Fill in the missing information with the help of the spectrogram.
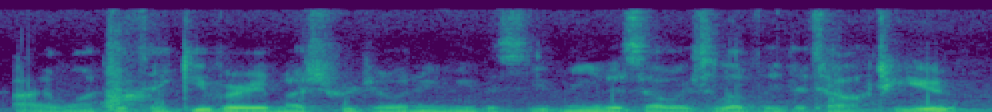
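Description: Man, very low pitch, podcast host, polite formal measured phrasing, muffled lo-fi sound, noticeable noise. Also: flat delivery. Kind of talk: conversational interview hosting. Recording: dull lo-fi audio, clear background noise.

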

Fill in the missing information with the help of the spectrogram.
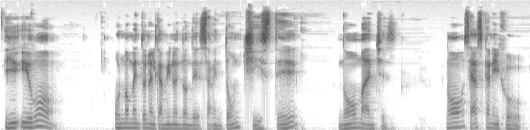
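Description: A young Mexican man telling stories on his podcast in a loose, profane comic monologue. His voice sits in an ordinary middle pitch, and he keeps jumping into put-on voices for the people he quotes. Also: takes it slowly. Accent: Mexican Spanish. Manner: slangy, profane, animated storytelling with put-on voices. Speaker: podcast host. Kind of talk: casual comedic monologue.

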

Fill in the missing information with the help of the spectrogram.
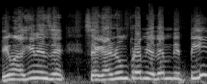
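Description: Man, Mexican accent, high-pitched, slangy, joking, reading chat comments, faint music. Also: steady tone, fast, a bit bright. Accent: Mexican Spanish. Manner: joking, slangy, reads names aloud. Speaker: co-host reading viewer comments. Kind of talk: casual livestream chat.

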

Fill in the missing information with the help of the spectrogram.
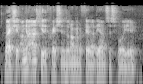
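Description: A man's voice: very deep voice, very fast, slight background noise. A man hosting a casual podcast, rambling with lots of restarts and fillers. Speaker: podcast host. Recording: echoey room, faint ambience.

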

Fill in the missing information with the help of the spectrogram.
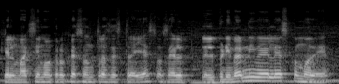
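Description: A man's voice: fairly low pitch, quick pace. A young man with a Mexican Spanish accent, chatting casually, chiming in with questions and jokes, full of slang. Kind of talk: casual chat.

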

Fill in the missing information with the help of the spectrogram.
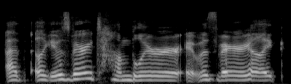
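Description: A woman's voice: medium pitch, steady tone, moderate pace, fairly bright tone, no room sound. Brief: woman podcast co-host, casual book chat, dry close sound. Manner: chatty, lots of "like" and "kinda". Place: home, with her cat nearby.

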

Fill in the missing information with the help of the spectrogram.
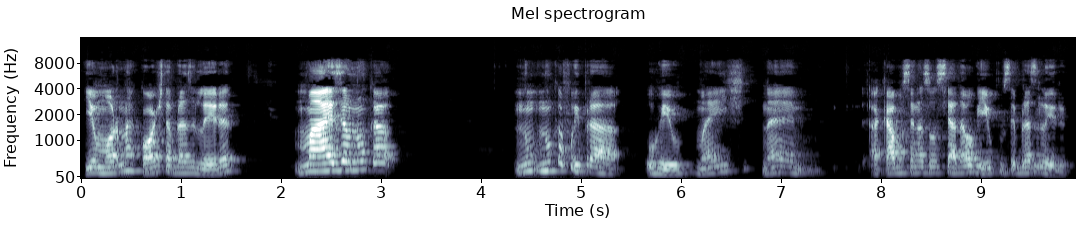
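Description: His voice on the high side and a bit bright, a man from Recife teaches an interactive online class live, speaking in a northeastern Brazilian accent. He is chatty and questioning, greets viewers by name, and reads and answers their chat messages.

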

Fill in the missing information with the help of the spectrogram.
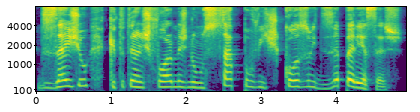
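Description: A man voicing a young boy mouse, a bossy big brother playing magician, loud and excitable. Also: high voice, takes it slowly, voice pushed up. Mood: angry.

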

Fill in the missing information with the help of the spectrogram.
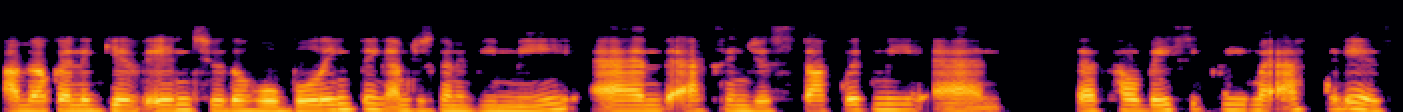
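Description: A podcast co-host on a casual sports show, this woman speaks Portuguese as her first language and has a mixed accent shaped by Portuguese, South African, and American influences from growing up in Boston, Los Angeles, and South Africa. Her voice sits low and gravelly with a level tone, and she halts and restarts with many fillers. The recording is dry, dull, and lo-fi.

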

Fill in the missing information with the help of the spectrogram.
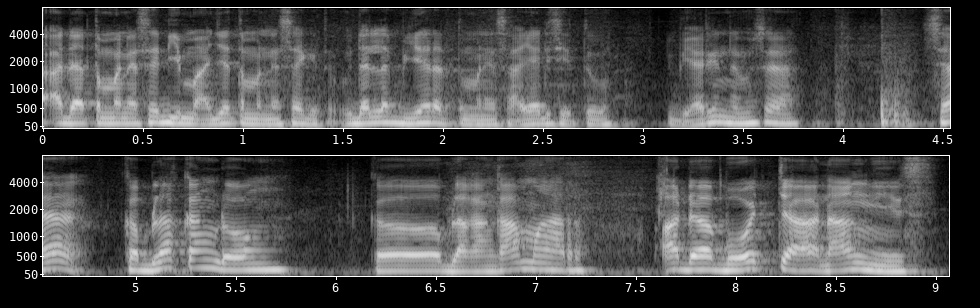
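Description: A young man who teaches at a religious boarding school, telling a story in casual chat and acting out his students' voices. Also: slight background noise. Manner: animated, acts out voices of students in a raised pitch.

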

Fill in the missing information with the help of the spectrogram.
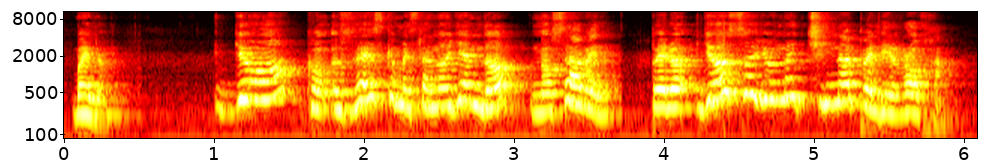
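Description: A woman's voice: sits high, lively intonation, moderate pace, fairly bright tone, reverberant. A woman with a Mexican accent, co-hosting a casual book chat, slangy and laughing often. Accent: Mexican Spanish. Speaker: podcast co-host. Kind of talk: casual chat about books.

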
